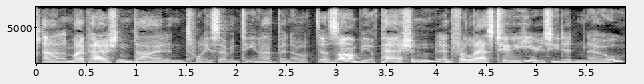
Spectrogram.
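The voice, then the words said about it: Deadpan radio voice. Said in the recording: “That explains the radio voice. ... Yeah, it's just this deadpan every week”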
